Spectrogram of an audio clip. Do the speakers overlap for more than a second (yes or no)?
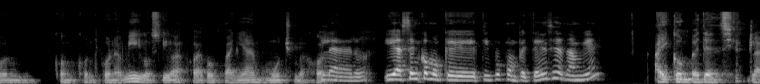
no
